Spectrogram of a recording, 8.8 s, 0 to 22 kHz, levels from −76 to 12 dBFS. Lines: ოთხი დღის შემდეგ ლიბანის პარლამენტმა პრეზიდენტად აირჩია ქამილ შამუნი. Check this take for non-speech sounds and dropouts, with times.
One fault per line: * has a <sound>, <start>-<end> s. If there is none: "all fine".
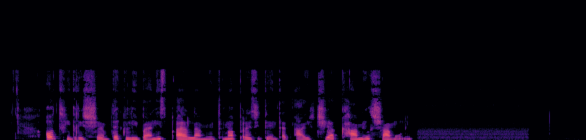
all fine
